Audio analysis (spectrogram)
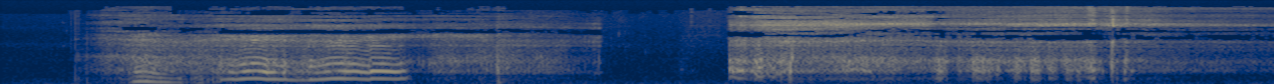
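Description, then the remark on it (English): Someone performs exaggerated heavy breathing as a background sound effect: a wavering, moaning wheeze, a brief pause, then a longer stretch of loud, raspy panting breaths. “Oh, I thought you told me heavy breathing. I'm just doing it.”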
